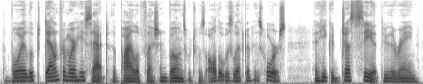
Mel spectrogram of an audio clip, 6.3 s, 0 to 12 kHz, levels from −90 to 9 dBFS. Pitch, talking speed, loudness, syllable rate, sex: 130 Hz, 310 wpm, -19 LUFS, 6.3 syllables/s, female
